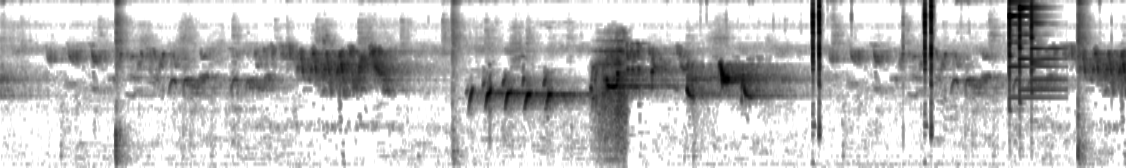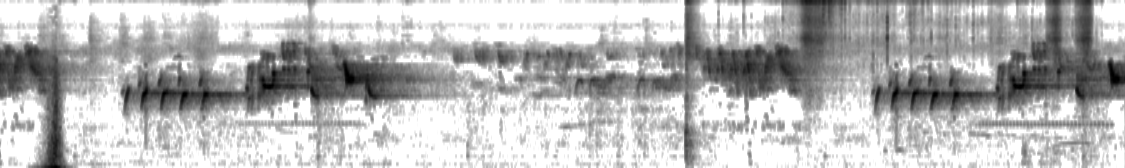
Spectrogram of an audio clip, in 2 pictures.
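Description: A songbird singing: phrases of quick repeated notes that run into a higher trill, repeated every few seconds. About halfway through come a short bright chime and then a single low thud.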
